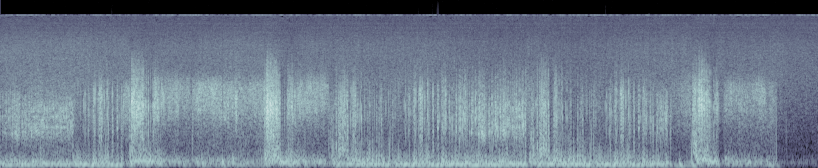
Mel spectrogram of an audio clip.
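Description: Gunfire and shell explosions: a continuous heavy rumble broken by sharp blasts about two, four and ten and a half seconds in, cutting off suddenly just before the end.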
